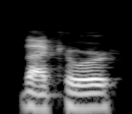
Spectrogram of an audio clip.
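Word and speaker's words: Vaquer: Vakor? Yeah, Vakor.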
